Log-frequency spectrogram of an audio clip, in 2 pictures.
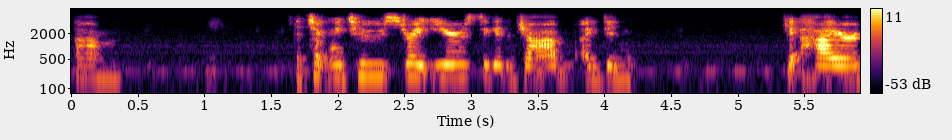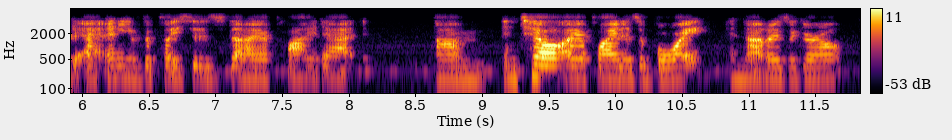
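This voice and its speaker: A hoarse young woman talking haltingly in a personal vlog, with many pauses and ums. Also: on the low side, level tone. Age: young adult. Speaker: vlogger. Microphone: camera mic. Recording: dull lo-fi mic with faint hiss.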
